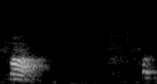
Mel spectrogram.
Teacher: For fricatives, for fa sound, when you pronounce fa sound, what I am using, I am using lower lip and upper teeth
